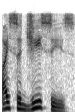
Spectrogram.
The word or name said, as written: eisegeses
